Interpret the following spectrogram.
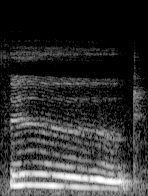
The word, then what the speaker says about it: food: see two o's and the sound is ooh like the word food food has two o's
